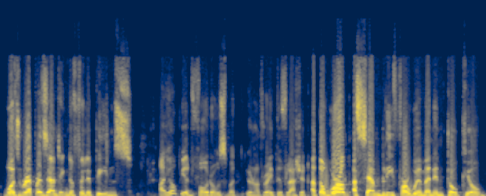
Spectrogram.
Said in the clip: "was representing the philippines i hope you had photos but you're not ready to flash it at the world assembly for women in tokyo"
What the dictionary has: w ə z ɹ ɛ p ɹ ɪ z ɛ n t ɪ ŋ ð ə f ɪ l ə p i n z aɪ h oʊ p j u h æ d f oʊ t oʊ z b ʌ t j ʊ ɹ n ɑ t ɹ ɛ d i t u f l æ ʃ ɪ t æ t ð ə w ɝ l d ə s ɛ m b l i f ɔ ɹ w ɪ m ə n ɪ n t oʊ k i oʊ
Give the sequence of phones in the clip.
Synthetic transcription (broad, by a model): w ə z ɹ ɛ p ɹ ɪ z ɛ n t ɪ ŋ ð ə f ɪ l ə p i n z aɪ h oʊ p j u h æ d f oʊ t oʊ z b ʌ t j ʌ ɹ n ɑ t ɹ ɛ d i t u f l æ ʃ ɪ t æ t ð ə w ɝ l d ə s ɛ m b l i f ɔ ɹ w ɪ m ə n ɪ n t oʊ k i oʊ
